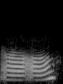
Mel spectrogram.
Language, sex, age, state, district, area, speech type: Assamese, female, 30-45, Assam, Nagaon, rural, conversation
